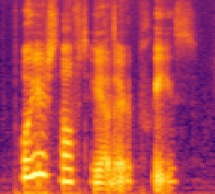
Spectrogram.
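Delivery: barely audible, very quiet, fighting off crying. A shaken streamer urges themself to pull together, fighting back tears. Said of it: "but I'm fucking traumatized".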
